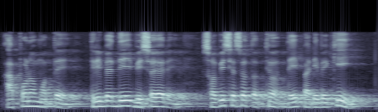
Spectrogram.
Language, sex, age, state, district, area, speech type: Odia, male, 30-45, Odisha, Kalahandi, rural, read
